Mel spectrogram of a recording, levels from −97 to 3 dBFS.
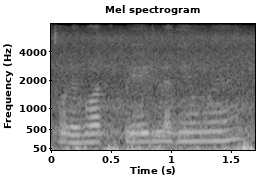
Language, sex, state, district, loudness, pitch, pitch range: Hindi, female, Uttar Pradesh, Muzaffarnagar, -28 LUFS, 210 Hz, 200-220 Hz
